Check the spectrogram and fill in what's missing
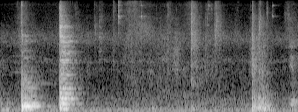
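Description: Slap bass on an electric bass, the thumb and another finger pulling and snapping the strings: three sharp, punchy plucked notes, two close together near the start and one more after a gap, with quiet room noise between.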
